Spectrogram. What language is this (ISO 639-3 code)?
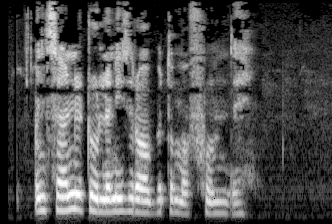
pus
